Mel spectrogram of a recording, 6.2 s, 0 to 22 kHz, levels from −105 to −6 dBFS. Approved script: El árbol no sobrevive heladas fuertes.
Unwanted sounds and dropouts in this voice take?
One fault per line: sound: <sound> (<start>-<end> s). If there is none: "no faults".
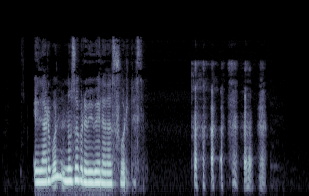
sound: laugh (3.8-5.4 s)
